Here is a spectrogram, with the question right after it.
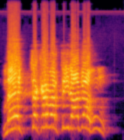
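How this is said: It is said with strong feeling.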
